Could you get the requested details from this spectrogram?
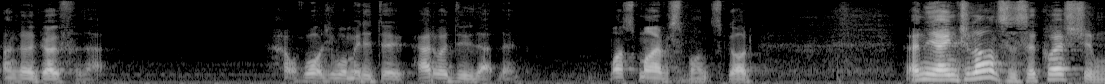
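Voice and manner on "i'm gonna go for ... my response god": softer, lower, as if thinking aloud; quietly willing. Acted. Church member asking God what to do, quietly willing. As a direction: ask God in a low, soft voice.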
